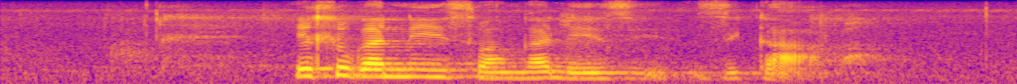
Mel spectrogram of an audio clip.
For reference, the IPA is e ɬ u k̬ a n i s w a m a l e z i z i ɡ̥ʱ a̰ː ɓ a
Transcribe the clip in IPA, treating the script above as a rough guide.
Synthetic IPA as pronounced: e ɬ u k̬ a n i s w a ŋ a l e z i z i ɡ̥ʱ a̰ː ɓ a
